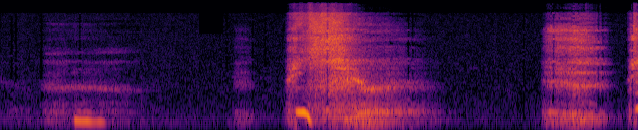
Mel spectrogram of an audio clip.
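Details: Person with a cold for a few days, exhausted: a drawn-in breath, then a loud explosive sneeze followed by two shorter sneezes; repeated sneezing.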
